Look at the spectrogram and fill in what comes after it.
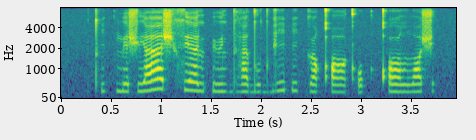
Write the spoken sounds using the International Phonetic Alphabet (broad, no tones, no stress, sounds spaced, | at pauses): tʼ i k mʲ æ ʃ j æː ʃ sʲ æː lʲ ʔ y lʲ dʱ æ d u d ɡ i ʔ i k ø qʼ ɑ kʼ o k qʼ u lʲ ðˤ ɯ ʃ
